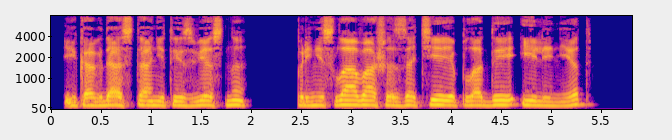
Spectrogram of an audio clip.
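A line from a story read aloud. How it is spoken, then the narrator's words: Dry question. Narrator (Russian): сухо спросил Игорь Валерьевич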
